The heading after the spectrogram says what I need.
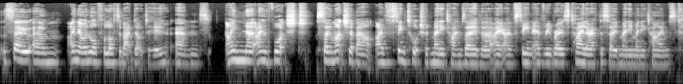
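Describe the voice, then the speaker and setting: In a conversational interview, a middle-aged woman writer appears as a guest, speaking enthusiastically and frequently restarting or repeating words. Her voice is on the low side and a bit bright, with fairly even intonation, a moderate pace, and hardly any pauses.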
